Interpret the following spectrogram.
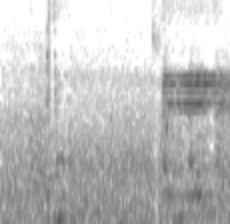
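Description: Near silence: room tone, with a faint click about half a second in and a faint high-pitched tone near the end.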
